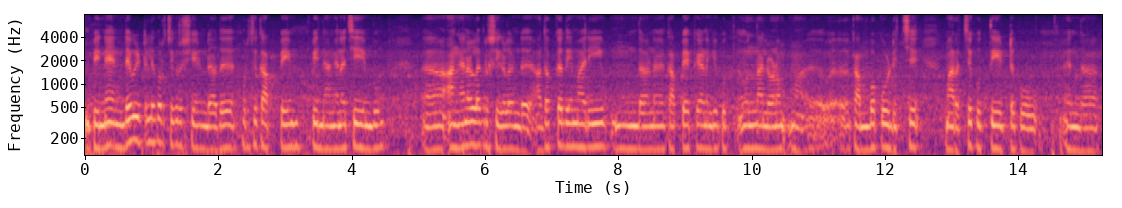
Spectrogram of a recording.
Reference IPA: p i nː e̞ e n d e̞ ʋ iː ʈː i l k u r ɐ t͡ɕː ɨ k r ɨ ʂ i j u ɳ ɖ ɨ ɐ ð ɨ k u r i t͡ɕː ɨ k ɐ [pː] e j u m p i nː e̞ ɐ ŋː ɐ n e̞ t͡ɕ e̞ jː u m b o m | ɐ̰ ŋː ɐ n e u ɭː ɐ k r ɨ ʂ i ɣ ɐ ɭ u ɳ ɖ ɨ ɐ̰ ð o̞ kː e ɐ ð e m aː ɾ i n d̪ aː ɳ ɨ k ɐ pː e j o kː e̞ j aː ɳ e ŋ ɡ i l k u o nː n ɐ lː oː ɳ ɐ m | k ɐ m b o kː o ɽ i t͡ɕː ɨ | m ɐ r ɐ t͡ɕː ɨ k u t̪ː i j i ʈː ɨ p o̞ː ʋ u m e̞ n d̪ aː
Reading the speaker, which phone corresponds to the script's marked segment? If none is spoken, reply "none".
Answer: pː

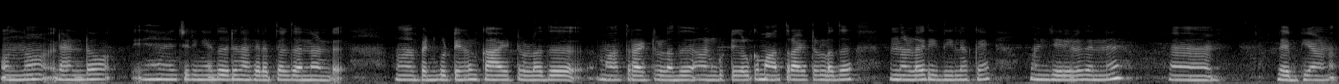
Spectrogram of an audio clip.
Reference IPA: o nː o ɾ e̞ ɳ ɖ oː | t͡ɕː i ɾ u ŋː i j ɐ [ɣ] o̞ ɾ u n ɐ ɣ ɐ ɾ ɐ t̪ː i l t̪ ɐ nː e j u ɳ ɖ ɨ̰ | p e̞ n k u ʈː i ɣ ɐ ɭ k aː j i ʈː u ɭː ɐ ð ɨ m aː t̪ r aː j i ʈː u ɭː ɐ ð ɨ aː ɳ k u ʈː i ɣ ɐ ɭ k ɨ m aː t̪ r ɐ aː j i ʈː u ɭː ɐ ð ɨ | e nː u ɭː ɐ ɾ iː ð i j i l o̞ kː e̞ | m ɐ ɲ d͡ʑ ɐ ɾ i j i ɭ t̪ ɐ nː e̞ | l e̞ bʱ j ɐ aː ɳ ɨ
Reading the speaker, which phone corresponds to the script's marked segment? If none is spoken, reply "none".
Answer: ð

